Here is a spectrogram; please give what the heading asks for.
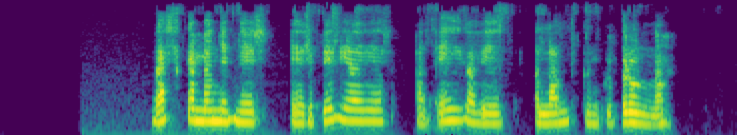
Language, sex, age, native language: Icelandic, female, 30-39, Icelandic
